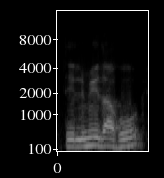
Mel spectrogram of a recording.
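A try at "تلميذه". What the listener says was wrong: তিলমিজ জাহু হইব কেন? তিলমিজহু।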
